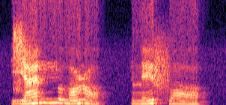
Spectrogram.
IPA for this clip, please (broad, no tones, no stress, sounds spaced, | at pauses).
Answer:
ʑ æ nː u lˠ ɒ ɭ ɒ | l e f ɒ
